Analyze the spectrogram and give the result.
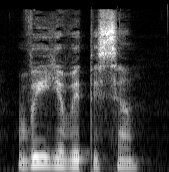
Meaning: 1. to show itself, to manifest itself, to become apparent 2. to come to light 3. to turn out, to prove, to show itself (to be: +instrumental) 4. passive of ви́явити pf (výjavyty)
- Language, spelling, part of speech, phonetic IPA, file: Ukrainian, виявитися, verb, [ˈʋɪjɐʋetesʲɐ], Uk-виявитися.ogg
